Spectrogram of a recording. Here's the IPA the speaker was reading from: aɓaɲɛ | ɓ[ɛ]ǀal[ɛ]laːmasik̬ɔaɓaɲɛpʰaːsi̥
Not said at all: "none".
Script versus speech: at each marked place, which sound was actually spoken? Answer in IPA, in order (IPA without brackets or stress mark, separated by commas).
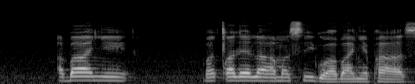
a, ɛ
